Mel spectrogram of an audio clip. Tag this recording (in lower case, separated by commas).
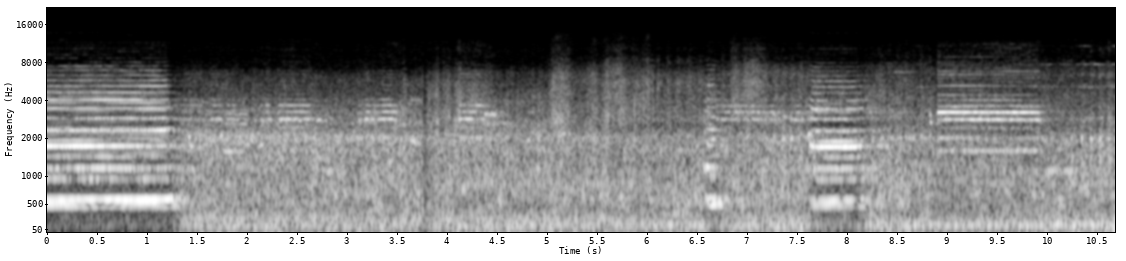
toot, outside, urban or man-made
